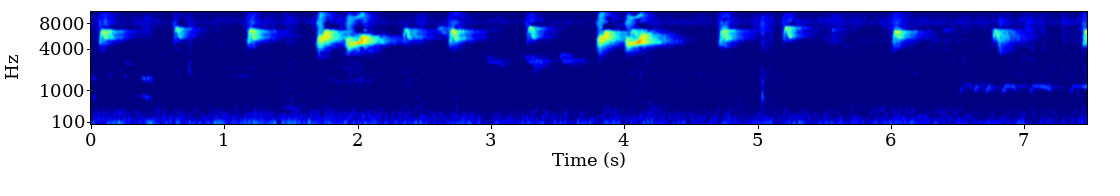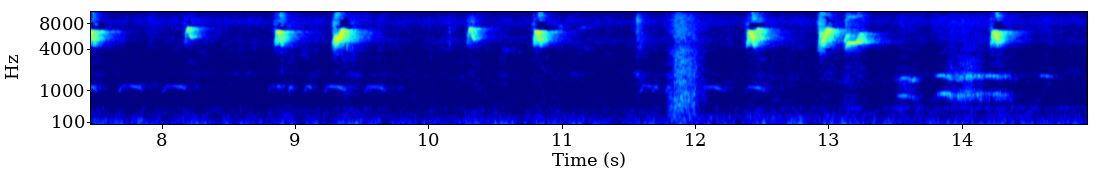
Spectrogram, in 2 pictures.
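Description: Small birds chirping: short, high, falling chirps repeat about twice a second. A lower, rapid trill comes twice in the middle, over a steady low rumble.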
